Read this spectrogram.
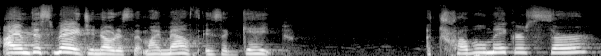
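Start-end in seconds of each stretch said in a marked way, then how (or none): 4.3-5.9 stunned echo. Acted. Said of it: "only managed to echo".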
